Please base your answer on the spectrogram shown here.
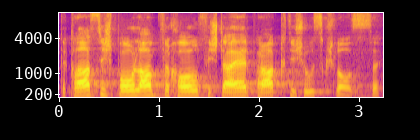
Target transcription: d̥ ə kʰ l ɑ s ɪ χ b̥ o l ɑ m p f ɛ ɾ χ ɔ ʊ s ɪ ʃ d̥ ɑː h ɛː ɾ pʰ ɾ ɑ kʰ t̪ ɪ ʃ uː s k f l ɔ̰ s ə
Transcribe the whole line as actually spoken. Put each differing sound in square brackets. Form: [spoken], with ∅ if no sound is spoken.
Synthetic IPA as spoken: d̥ ə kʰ l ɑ s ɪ [ʃ] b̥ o l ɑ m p f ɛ ɾ χ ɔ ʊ [f] ɪ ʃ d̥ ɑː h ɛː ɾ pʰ ɾ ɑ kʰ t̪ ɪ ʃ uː s k [ʃ] l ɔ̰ s ə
